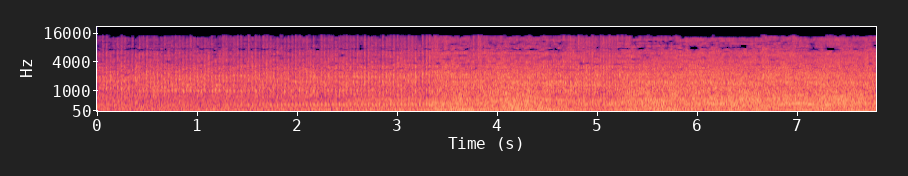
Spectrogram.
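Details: Isuzu Panther diesel that burned 10 litres of oil from Jakarta to Blitar, after gasket set, rear seal and engine mount replacement and injection pump service: steady even idle clatter, then smooth rise when revved; no misses or knocks, repair successful.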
